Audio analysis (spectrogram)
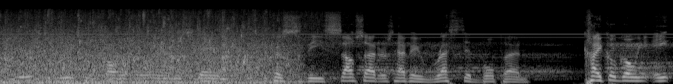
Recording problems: echo of what is said; noticeable; throughout; 130 ms later, 15 dB below the speech
rain or running water; very loud; until 3 s; 2 dB above the speech
high-pitched whine; noticeable; throughout; 4 kHz, 20 dB below the speech

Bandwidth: 14 kHz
